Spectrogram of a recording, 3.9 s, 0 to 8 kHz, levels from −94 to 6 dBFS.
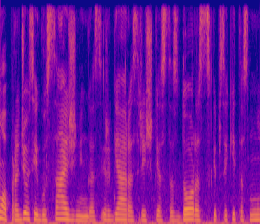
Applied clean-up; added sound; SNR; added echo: none; Car; 11 dB; none.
